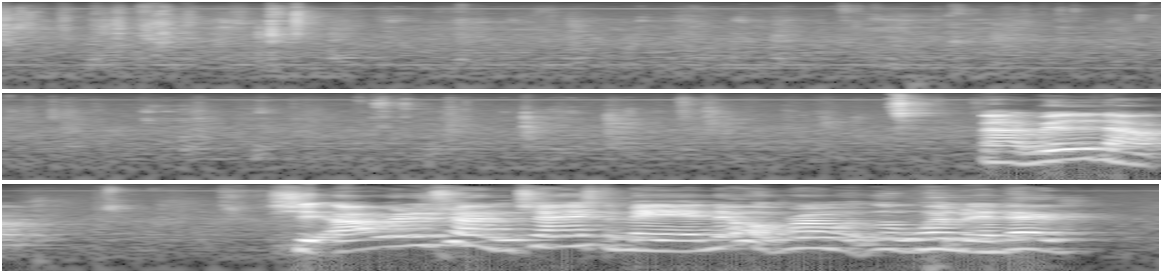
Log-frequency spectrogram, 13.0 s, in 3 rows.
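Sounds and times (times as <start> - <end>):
chewing with wet lip smacks: 0.1 - 7.9.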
